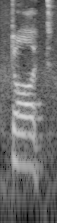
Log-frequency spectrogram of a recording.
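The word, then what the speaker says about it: taught: टॉट। टी ए यू जी टॉट। Third form भी टॉट ही होता है। एक चीज और यह टॉट में जो जीए एच आया है ये साइलेंट है।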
